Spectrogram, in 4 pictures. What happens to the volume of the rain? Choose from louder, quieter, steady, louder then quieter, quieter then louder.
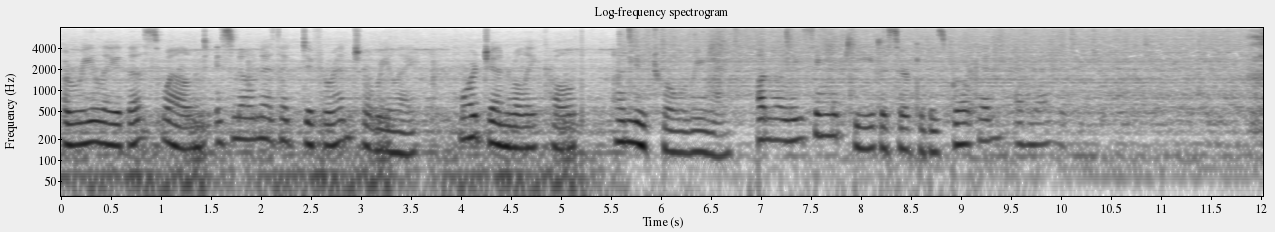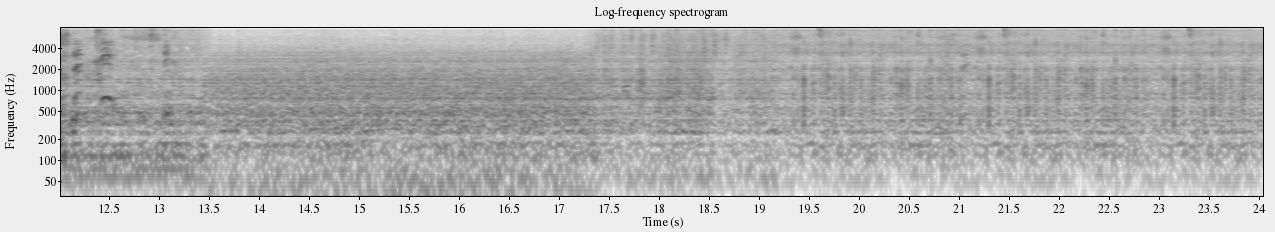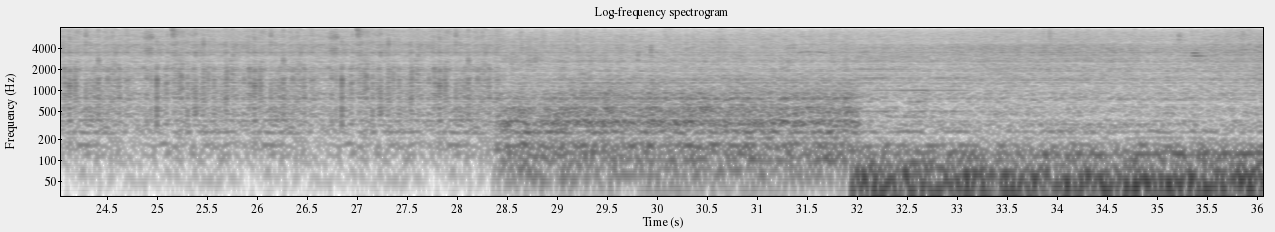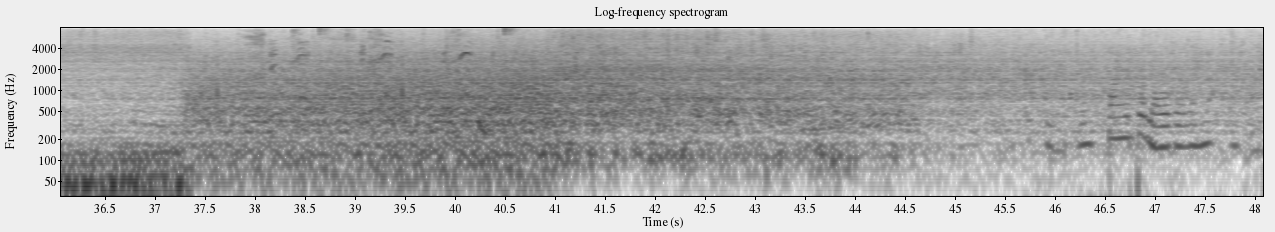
louder.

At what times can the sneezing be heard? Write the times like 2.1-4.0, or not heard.
11.8-13.2, 20.7-21.2, 37.8-40.2.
